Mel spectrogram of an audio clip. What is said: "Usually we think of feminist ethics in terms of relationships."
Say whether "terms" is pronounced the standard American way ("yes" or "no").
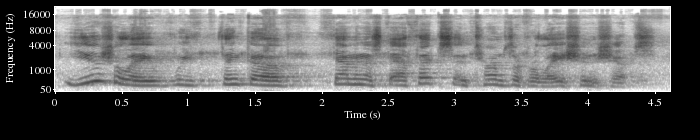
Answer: yes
